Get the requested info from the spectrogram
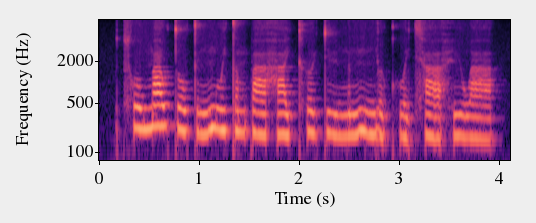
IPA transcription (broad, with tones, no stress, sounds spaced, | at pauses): t͡sʰ o˧ w m aː˥ w t̪ o˨ w t̪ ɪ˨˥ ŋ m uː˧ j t̪ ɐ˧ m p aː˨ h aː˨ j kʰ ɵ˨ ɥ t̪ yː˨˩ ŋ ɐ˨˥ n n̪ ɪ˨˧ ŋ j ɵ˨˩ ɥ kʷʰ ɐ˨˩ j t͡sʰ aː˨˩ h yː˨ w aː˨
